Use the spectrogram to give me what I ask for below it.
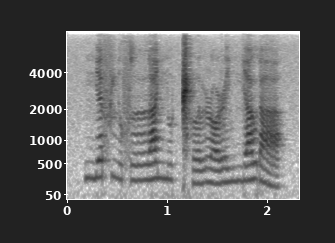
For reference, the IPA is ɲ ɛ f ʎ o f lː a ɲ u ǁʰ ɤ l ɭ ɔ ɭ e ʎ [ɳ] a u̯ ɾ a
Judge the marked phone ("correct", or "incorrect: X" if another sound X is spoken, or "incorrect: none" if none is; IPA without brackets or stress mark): incorrect: ɲ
